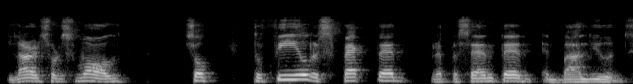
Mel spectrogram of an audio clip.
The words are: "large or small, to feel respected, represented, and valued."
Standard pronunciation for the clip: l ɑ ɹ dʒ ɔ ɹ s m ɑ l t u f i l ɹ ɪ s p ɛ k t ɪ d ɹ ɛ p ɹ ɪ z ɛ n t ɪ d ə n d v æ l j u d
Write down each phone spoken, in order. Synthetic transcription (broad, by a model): l ɑ ɹ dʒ ɔ ɹ s m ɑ l t u f i l ɹ ɪ s p ɛ k t ɪ d ɹ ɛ p ɹ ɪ s ɛ n t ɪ d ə n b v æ l j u d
